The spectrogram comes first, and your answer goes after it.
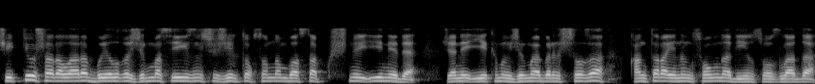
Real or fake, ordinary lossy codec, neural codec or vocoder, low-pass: fake; Opus, 32 kbps; autoencoder, 48 kHz, 32 numbers a frame, DAC-VAE, trained on Japanese speech; 5.4 kHz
